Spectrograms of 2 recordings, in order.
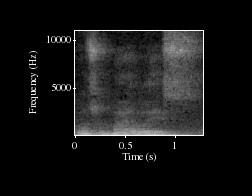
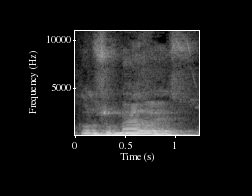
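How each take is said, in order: First: Much softer and lower, slow; mock gentle hushed tone; calm and tranquil. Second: A touch stronger declaration; a bit less tranquil. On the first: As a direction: say it softly, serenely. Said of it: "de una manera muy tranquila". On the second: Retold or imitated. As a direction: give it some force. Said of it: "un poquito no tan tranquilo".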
